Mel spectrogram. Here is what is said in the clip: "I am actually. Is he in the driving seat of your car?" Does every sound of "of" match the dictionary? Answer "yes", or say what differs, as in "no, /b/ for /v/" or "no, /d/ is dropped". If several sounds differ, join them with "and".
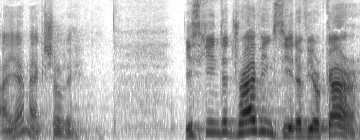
yes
